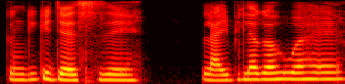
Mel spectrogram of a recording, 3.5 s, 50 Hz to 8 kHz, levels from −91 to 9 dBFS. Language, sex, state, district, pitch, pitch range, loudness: Hindi, female, Chhattisgarh, Korba, 210 Hz, 195-225 Hz, -25 LUFS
